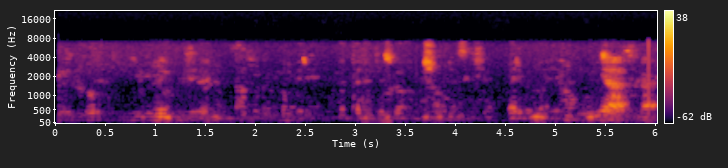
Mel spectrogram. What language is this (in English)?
Kinyarwanda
